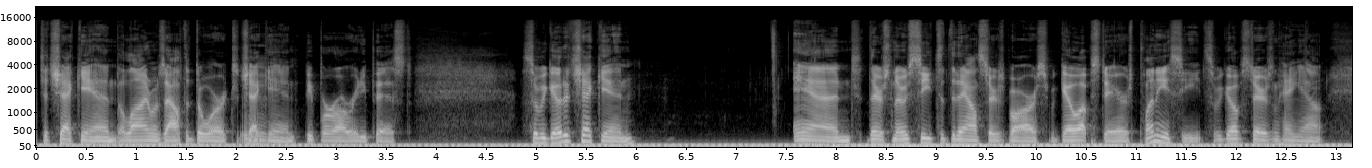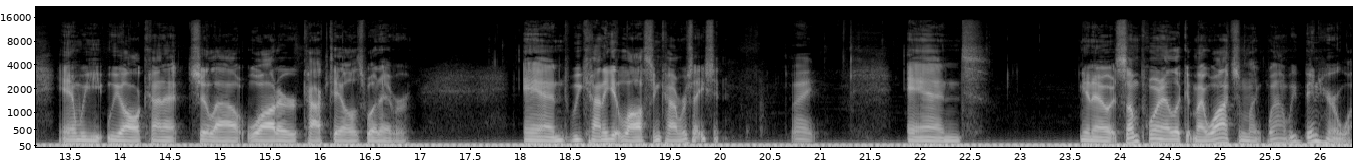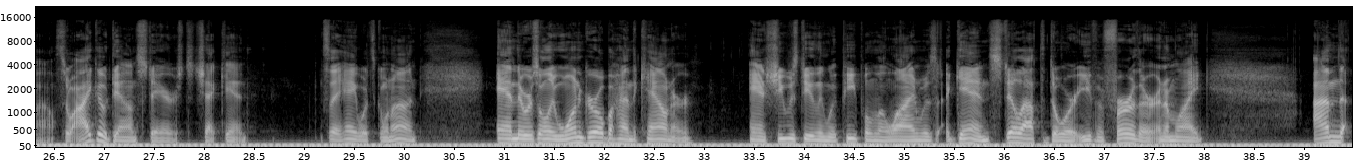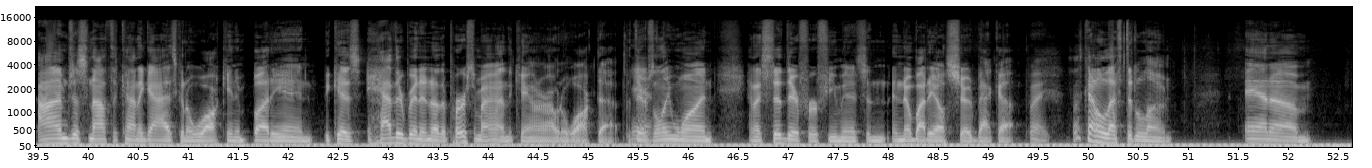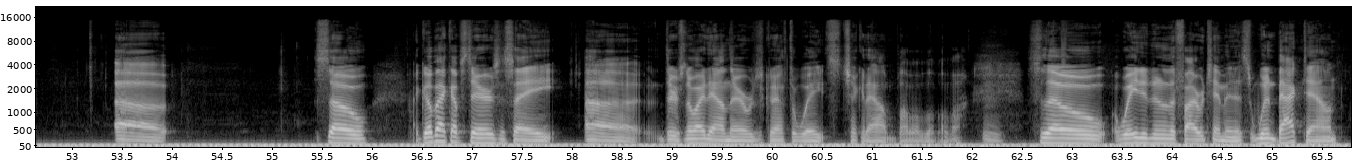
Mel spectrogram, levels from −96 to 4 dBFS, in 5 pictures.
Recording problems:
low rumble; faint; throughout; 25 dB below the speech

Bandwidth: 14.5 kHz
